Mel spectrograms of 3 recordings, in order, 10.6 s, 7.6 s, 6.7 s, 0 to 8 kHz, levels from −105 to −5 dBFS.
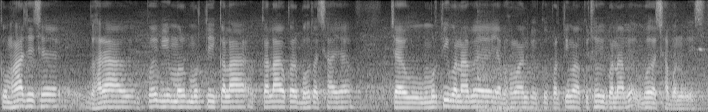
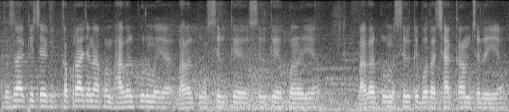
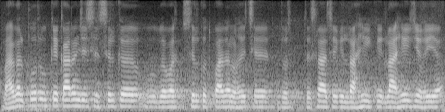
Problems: background sounds at intervals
